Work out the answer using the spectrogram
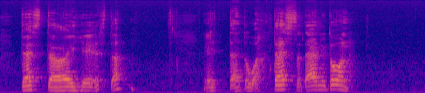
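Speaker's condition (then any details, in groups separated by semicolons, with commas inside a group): Cerebral palsy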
